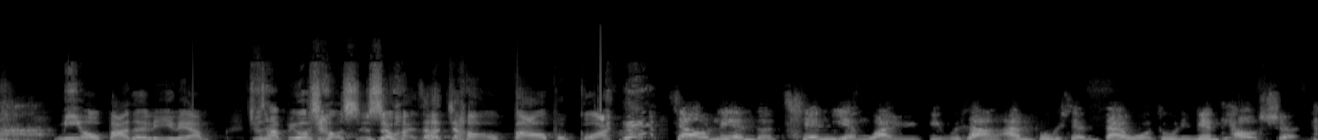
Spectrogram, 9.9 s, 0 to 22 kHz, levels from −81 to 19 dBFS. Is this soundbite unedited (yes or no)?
yes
